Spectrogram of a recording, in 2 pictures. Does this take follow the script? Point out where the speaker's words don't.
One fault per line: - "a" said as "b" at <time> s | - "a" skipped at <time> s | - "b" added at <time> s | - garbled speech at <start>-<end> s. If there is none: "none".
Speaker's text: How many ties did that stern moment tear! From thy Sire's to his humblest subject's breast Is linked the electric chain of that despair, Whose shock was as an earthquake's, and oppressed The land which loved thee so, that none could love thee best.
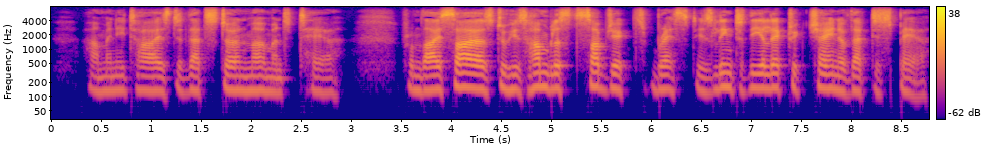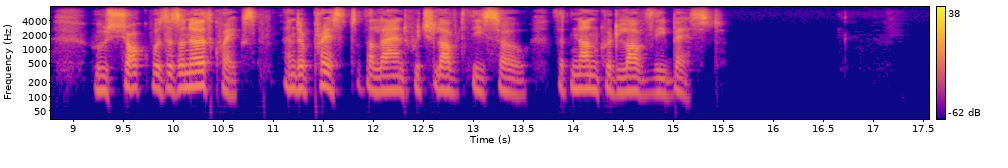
none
